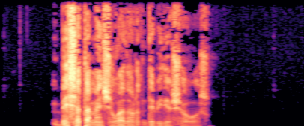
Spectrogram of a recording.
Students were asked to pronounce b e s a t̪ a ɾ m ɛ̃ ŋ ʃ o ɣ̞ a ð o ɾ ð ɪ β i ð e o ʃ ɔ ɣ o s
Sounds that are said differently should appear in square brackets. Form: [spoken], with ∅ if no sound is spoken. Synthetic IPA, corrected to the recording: b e [ʃ] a t̪ a [∅] m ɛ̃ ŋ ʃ o ɣ̞ a ð o ɾ ð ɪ β i ð e o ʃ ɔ ɣ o s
